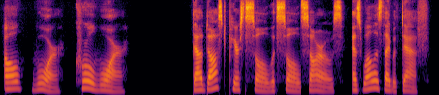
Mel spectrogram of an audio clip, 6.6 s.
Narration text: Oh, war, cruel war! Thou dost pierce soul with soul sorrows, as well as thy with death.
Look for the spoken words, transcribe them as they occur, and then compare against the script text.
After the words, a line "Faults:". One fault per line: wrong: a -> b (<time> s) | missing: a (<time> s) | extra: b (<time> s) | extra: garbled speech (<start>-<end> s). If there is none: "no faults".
Oh, war, cruel war! Thou dost pierce soul with soul sorrows, as well as thy with death.
Faults:
no faults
